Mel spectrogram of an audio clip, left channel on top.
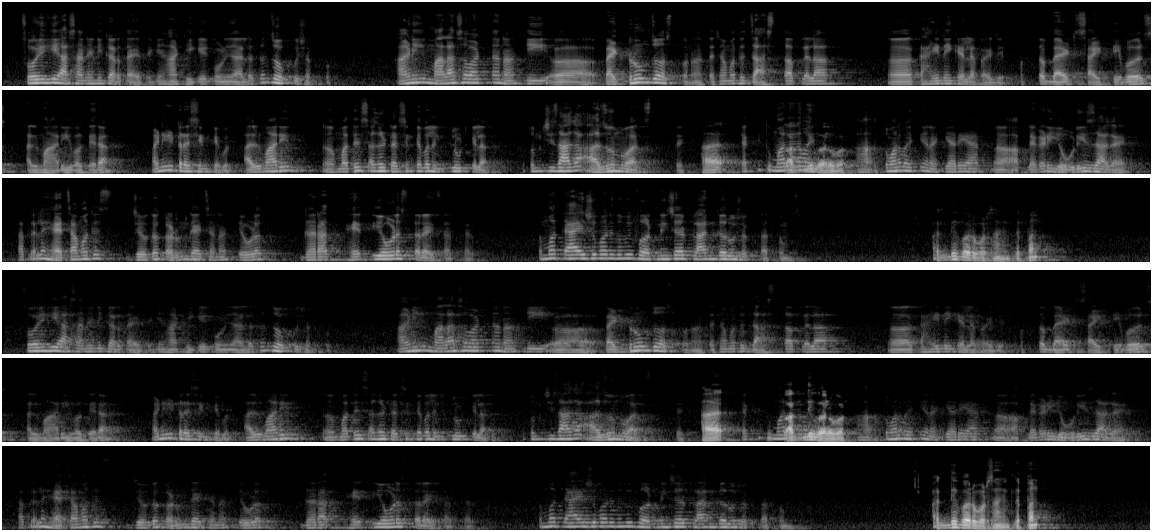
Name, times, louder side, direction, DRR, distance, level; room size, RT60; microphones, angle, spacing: voice 1, 0.2-3.1 3.9-8.3 8.9-10.0 10.4-11.4 11.7-12.6 13.0-16.4 16.8-17.9 18.2-18.3 18.9-19.6 20.0-22.7 23.1-25.6 26.0-27.7 28.3-30.9, left 3 dB, 50° left, 12 dB, 1.0 m, -30 dB
voice 2, 19.3-19.9 32.3-33.3, right 5 dB, 70° right, 18 dB, 0.6 m, -21 dB
17.5 x 12.5 x 3.7 m, 0.78 s
head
